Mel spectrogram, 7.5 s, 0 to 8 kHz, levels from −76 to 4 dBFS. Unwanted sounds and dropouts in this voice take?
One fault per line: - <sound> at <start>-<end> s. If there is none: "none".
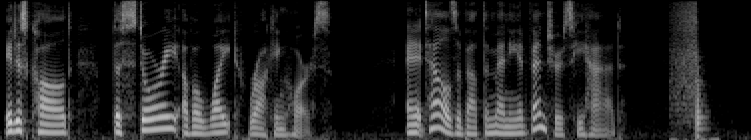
- thud at 6.7-7.2 s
